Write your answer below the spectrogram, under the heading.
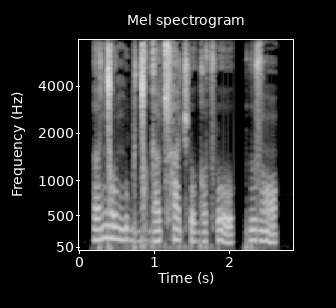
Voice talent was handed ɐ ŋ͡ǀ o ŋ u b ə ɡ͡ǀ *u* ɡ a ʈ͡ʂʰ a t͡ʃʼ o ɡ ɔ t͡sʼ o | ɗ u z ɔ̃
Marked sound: correct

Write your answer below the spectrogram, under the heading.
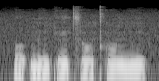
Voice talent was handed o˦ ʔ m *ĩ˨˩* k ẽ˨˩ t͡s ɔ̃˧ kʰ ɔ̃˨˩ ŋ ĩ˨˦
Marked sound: correct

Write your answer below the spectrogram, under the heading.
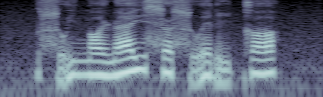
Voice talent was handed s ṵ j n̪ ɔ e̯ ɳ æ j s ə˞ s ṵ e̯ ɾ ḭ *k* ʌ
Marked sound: correct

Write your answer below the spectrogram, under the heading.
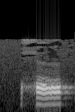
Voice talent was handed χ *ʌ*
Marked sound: incorrect: ɔ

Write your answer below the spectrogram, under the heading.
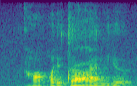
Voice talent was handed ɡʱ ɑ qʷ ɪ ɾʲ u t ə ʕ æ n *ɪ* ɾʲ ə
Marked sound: incorrect: i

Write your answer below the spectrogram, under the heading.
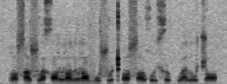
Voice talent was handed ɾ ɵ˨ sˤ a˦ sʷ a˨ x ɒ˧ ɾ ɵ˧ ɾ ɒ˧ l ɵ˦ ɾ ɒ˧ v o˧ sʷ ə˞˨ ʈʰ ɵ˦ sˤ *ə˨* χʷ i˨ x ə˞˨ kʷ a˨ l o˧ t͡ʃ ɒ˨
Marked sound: incorrect: ə˞˨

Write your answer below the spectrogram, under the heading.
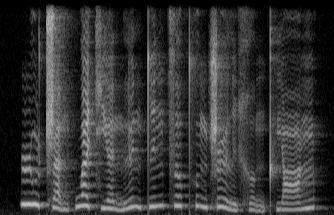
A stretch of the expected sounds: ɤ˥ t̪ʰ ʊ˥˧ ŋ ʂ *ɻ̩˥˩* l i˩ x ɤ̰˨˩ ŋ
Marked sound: correct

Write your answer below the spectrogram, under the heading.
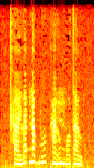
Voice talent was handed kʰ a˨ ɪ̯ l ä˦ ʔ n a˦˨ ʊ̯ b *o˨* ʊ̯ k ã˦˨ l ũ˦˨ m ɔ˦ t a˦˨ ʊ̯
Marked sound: incorrect: o˦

